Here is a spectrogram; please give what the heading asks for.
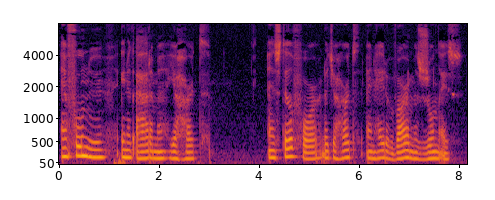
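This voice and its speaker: A woman leading a spiritual guided meditation in a soft, slow voice that often drops to a whisper. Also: low-pitched, steady tone.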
